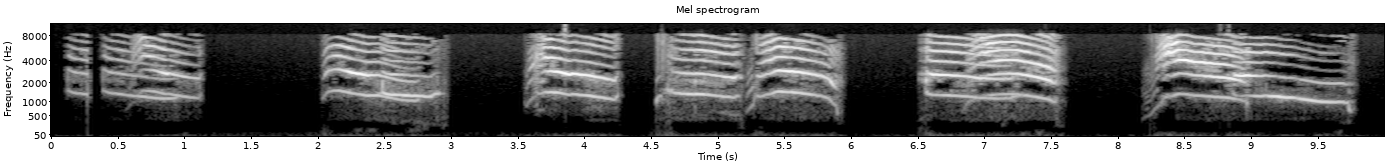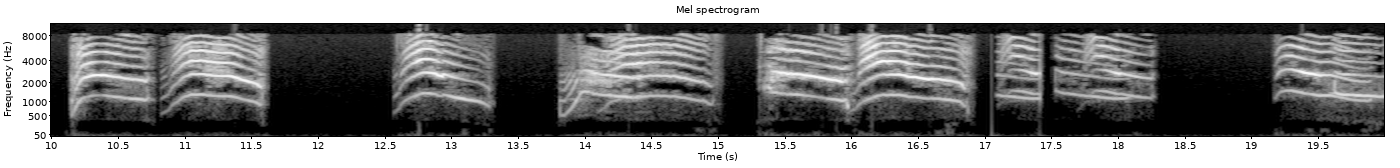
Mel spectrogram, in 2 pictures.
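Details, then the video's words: Several kittens meow for their mother repeatedly in thin, high, arching cries that overlap one another. "Kittens Meowing Sound Effect"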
